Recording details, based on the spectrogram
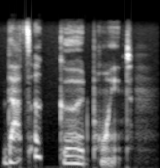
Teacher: Notice the stress on the word good. That is where the feeling is.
